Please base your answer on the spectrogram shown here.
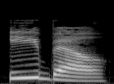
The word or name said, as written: Ebel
